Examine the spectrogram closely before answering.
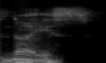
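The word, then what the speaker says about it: gneiss: furthest we go is nice spelled gne iss like we're crazy so when i say the word nice to describe a rock it's got its silent g um this is the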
